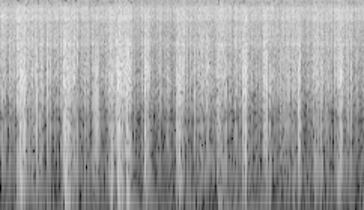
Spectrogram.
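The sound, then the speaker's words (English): Dense, irregular crackling pops of individual brain cells firing inside the head of a resting rat, heard through an electrode recording from a cable of microphones coming out of its skull: a steady static-like patter of sharp snaps at varied loudness, continuous throughout with no voices. “You can hear this kind of snap, crackle, pop sound. These are individual cells that are firing.”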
